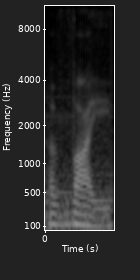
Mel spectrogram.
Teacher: It's with a V, but you've got to insert a glottal stop between the two eyes.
